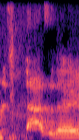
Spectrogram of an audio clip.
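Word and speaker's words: Rezazadeh: Rezzazade. Imagine that was my name. Rezzazade? Yeah, Rezzazade. Is that how you pronounce it? Yep. Rezzazade.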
